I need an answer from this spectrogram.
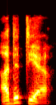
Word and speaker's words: Aditya: that a B so now AJ's name is Aditya am i pronouncing that somewhat okay with my California accent yeah yeah Aditya that's the musician now a meaning of DTS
